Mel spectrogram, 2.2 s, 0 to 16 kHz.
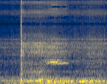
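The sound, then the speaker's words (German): A side airbag suddenly bursts open in a car driving at about 50 km/h with no accident: one sharp bang early on over a continuous low road rumble that carries on afterward. “Ja, und dann tätscht plötzlich der Airbag auf. Ohne Unfall, einfach so.”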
